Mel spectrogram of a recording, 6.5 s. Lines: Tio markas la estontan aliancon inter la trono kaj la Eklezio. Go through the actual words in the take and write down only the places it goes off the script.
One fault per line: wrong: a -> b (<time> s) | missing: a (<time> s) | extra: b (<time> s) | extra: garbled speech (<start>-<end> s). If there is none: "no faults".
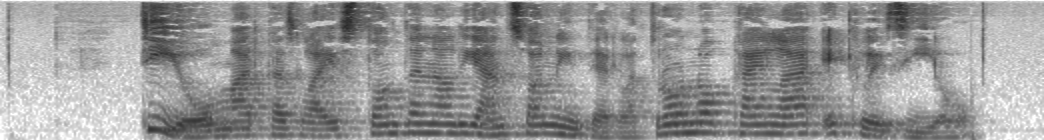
no faults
